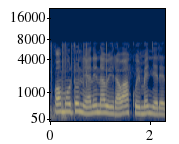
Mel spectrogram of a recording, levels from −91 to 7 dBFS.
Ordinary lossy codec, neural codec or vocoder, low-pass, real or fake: none; vocoder, 44.1 kHz, 128 mel bands every 256 samples, BigVGAN v2; 7.2 kHz; fake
